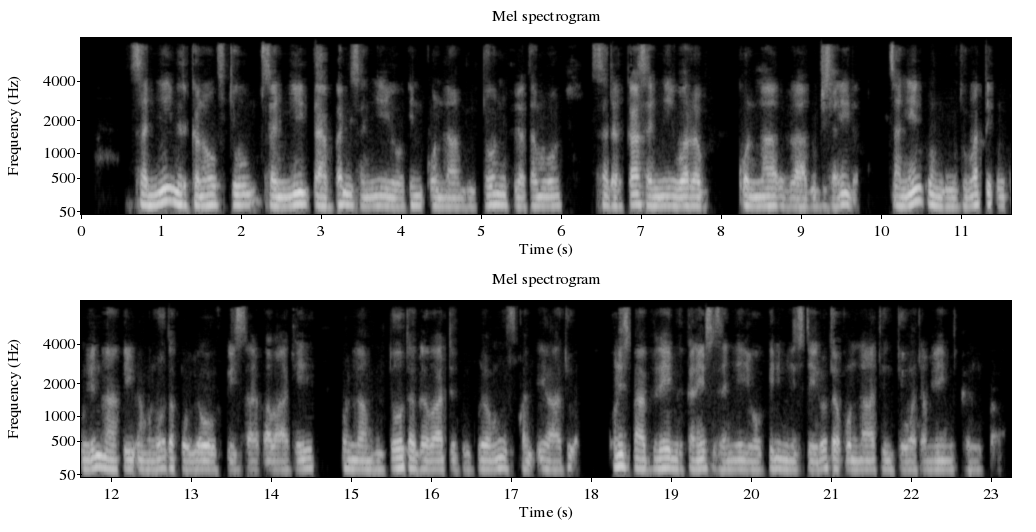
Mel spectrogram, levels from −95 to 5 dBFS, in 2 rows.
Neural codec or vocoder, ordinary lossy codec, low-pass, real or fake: codec, 24 kHz, 3 kbps, HILCodec; AAC, 32 kbps; 7.2 kHz; fake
